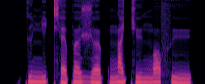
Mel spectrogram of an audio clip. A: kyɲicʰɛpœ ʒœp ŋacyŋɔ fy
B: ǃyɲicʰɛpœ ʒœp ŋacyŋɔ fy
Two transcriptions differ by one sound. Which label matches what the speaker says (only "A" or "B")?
A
